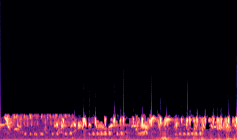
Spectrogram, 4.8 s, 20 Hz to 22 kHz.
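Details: Wood duck ducklings inside a nest box on their 2023 jump day, a brood peeping in dense high, thin, rapid chirps, over a steady run of lower short pulsed notes, with faint rustling below.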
